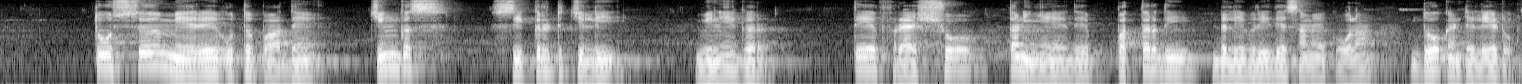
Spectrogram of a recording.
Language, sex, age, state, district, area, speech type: Dogri, male, 30-45, Jammu and Kashmir, Kathua, rural, read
